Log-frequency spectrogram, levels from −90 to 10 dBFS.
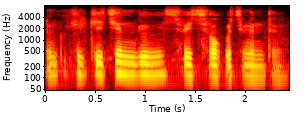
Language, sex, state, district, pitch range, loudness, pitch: Wancho, male, Arunachal Pradesh, Longding, 110-125 Hz, -19 LUFS, 120 Hz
